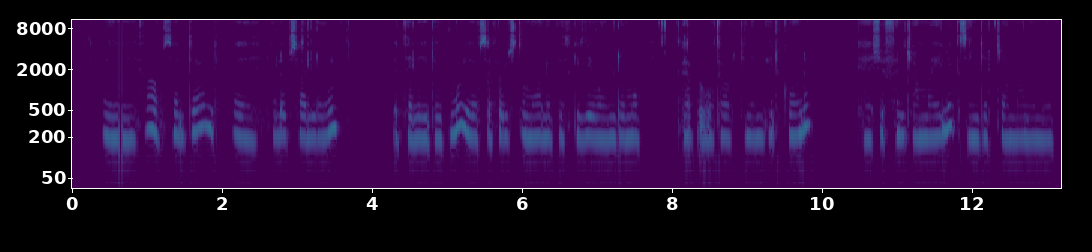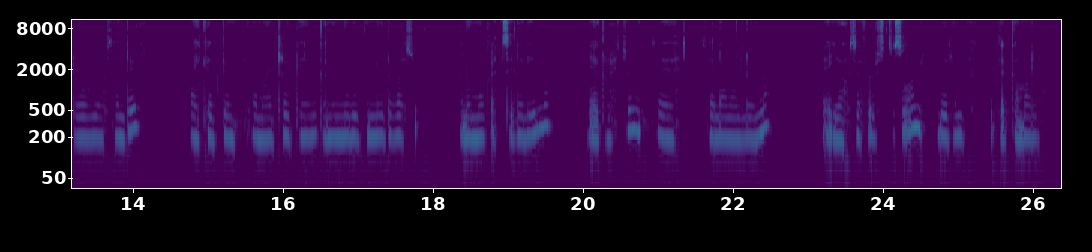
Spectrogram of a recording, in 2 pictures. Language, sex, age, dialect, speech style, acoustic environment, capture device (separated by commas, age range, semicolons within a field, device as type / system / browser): Amharic, female, 25-34, Ethiopia - Addis Ababa, excited, silence, mobile / Linux / Chrome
